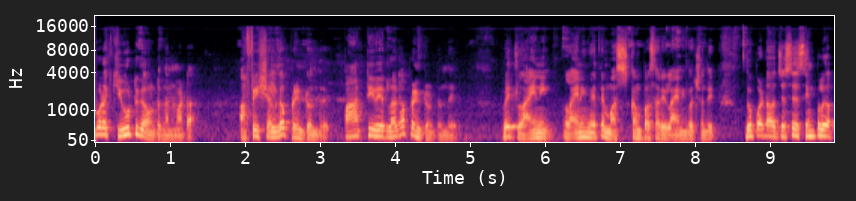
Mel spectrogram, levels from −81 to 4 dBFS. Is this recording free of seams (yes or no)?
yes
